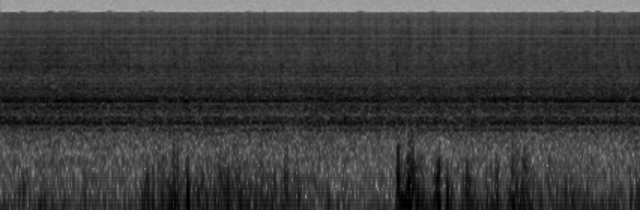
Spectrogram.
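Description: Wind buffeting the microphone in low rumbling gusts, about a second in and again a little after three seconds in, over a steady two-tone hum.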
